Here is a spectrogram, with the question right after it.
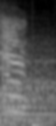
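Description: A cat gives one short, close, clear meow that fades quickly into quiet.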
